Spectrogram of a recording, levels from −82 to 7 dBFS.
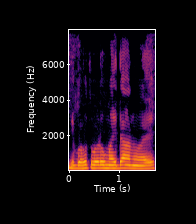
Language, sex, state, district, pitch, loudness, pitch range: Hindi, female, Uttar Pradesh, Budaun, 180 Hz, -12 LUFS, 175-185 Hz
